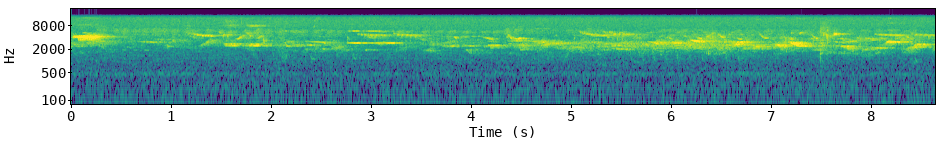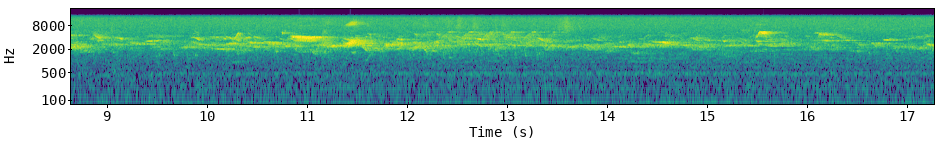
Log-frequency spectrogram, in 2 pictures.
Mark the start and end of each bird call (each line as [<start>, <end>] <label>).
[1.53, 2.03] Apapane (Himatione sanguinea)
[2.73, 3.43] Apapane (Himatione sanguinea)
[5.73, 8.93] Red-billed Leiothrix (Leiothrix lutea)
[10.03, 12.13] Red-billed Leiothrix (Leiothrix lutea)
[12.13, 13.43] Hawaii Amakihi (Chlorodrepanis virens)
